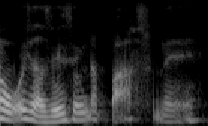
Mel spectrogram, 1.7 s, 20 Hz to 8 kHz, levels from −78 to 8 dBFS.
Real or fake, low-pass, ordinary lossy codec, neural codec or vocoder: fake; none; none; codec, 16 kHz, 2 kbps, FreqCodec, larger model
